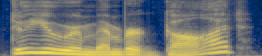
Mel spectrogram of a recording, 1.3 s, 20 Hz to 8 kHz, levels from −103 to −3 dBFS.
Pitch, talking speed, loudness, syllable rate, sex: 155 Hz, 185 wpm, -15 LUFS, 5.0 syllables/s, male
